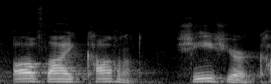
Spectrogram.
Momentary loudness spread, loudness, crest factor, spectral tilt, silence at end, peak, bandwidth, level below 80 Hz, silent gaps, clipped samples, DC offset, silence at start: 12 LU; -23 LUFS; 16 dB; -7.5 dB/octave; 0 s; -6 dBFS; 15 kHz; -58 dBFS; none; under 0.1%; under 0.1%; 0.15 s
